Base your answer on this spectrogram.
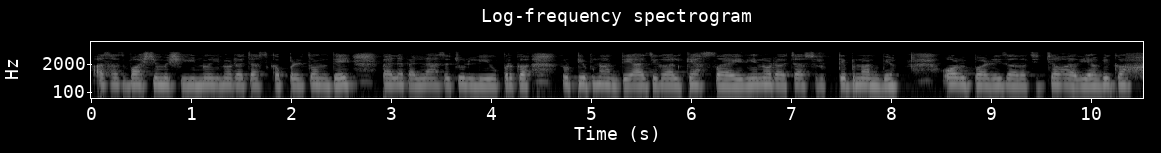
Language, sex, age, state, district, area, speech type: Dogri, female, 30-45, Jammu and Kashmir, Udhampur, urban, spontaneous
